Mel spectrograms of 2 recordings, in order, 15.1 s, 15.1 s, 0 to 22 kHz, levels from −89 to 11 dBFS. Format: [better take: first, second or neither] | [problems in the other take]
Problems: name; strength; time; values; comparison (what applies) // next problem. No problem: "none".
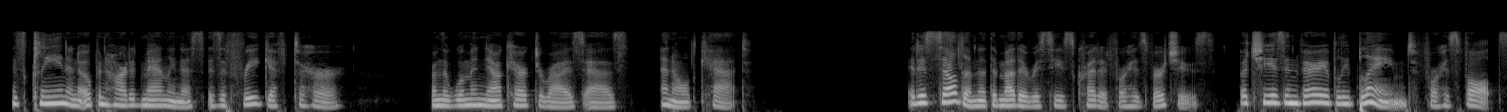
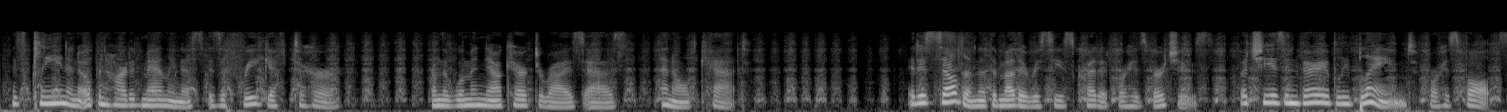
first | background sound (Sawing); 17 dB below the speech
